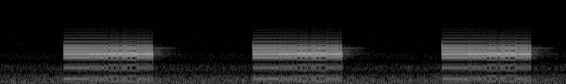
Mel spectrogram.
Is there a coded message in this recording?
Yes: Emergency Alert System (SAME) tones (header bursts) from 0.6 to 5.3 s, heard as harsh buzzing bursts, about 520.83 baud.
